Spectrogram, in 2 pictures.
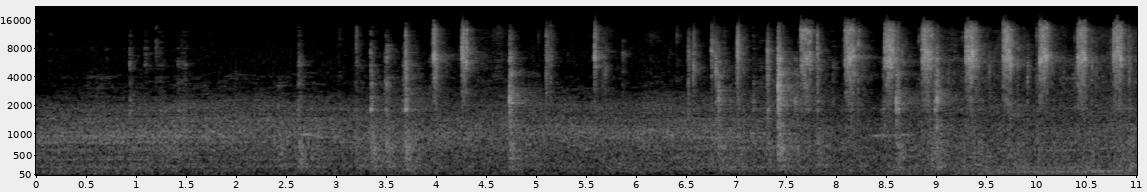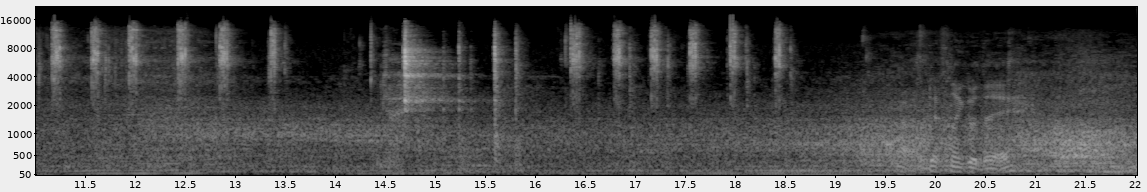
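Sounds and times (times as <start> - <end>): ratchet screwdriver clicks: 6.5 - 13.6, 16.3 - 18.7.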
